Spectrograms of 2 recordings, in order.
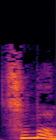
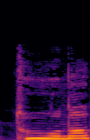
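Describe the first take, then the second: First: The word begins with a ts sound. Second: The word begins with a plain t sound. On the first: This is the standard name for tuna. "ツナなんですけど" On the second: This is how it is said in Okinawa. "沖縄ではトゥーナって名乗るんですよ"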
